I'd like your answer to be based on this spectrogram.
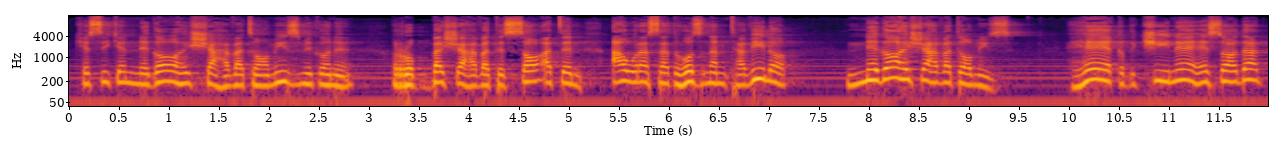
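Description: A man preaching a sermon, passionate, moving between soft asides and raised exclamations. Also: sits high. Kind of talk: religious sermon.

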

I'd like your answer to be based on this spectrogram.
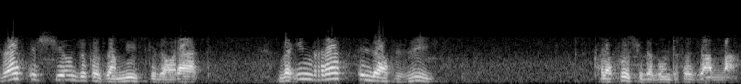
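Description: A man's voice: on the high side, sing-song, pauses often, a little hiss or hum. A man teaching grammar in a classroom lecture, explaining patiently, repeating terms and asking and answering his own questions. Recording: phone-like lo-fi recording.

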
